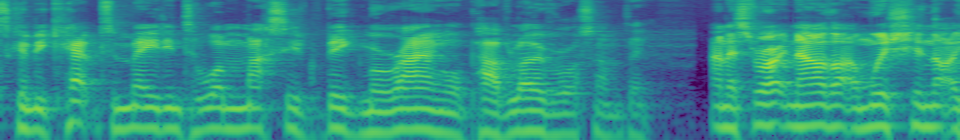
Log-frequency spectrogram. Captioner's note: none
